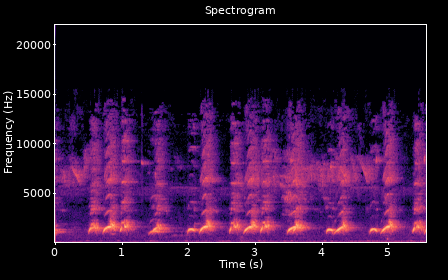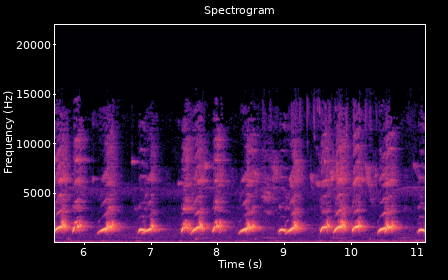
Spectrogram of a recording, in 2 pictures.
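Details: Saffron finch (canário-da-terra), Brazilian fauna, singing a lively series of short chirped notes, each sweeping upward, delivered in quick clusters with brief pauses over about eleven seconds; no other sounds stand out.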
